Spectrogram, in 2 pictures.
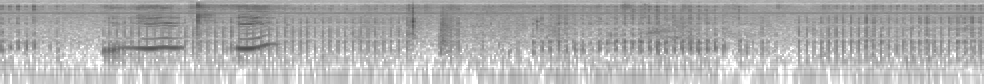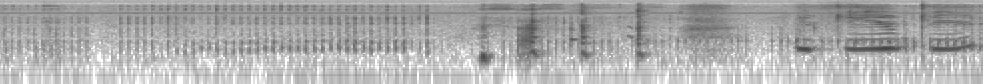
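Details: Held domestic cat with odd-coloured eyes purring as hard as it can; a steady rumbling purr rising and falling with each breath over ten seconds, a woman softly calling the cat near the start and end.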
